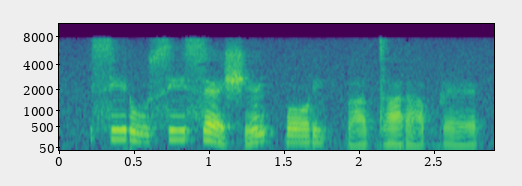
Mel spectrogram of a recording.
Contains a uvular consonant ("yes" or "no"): no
